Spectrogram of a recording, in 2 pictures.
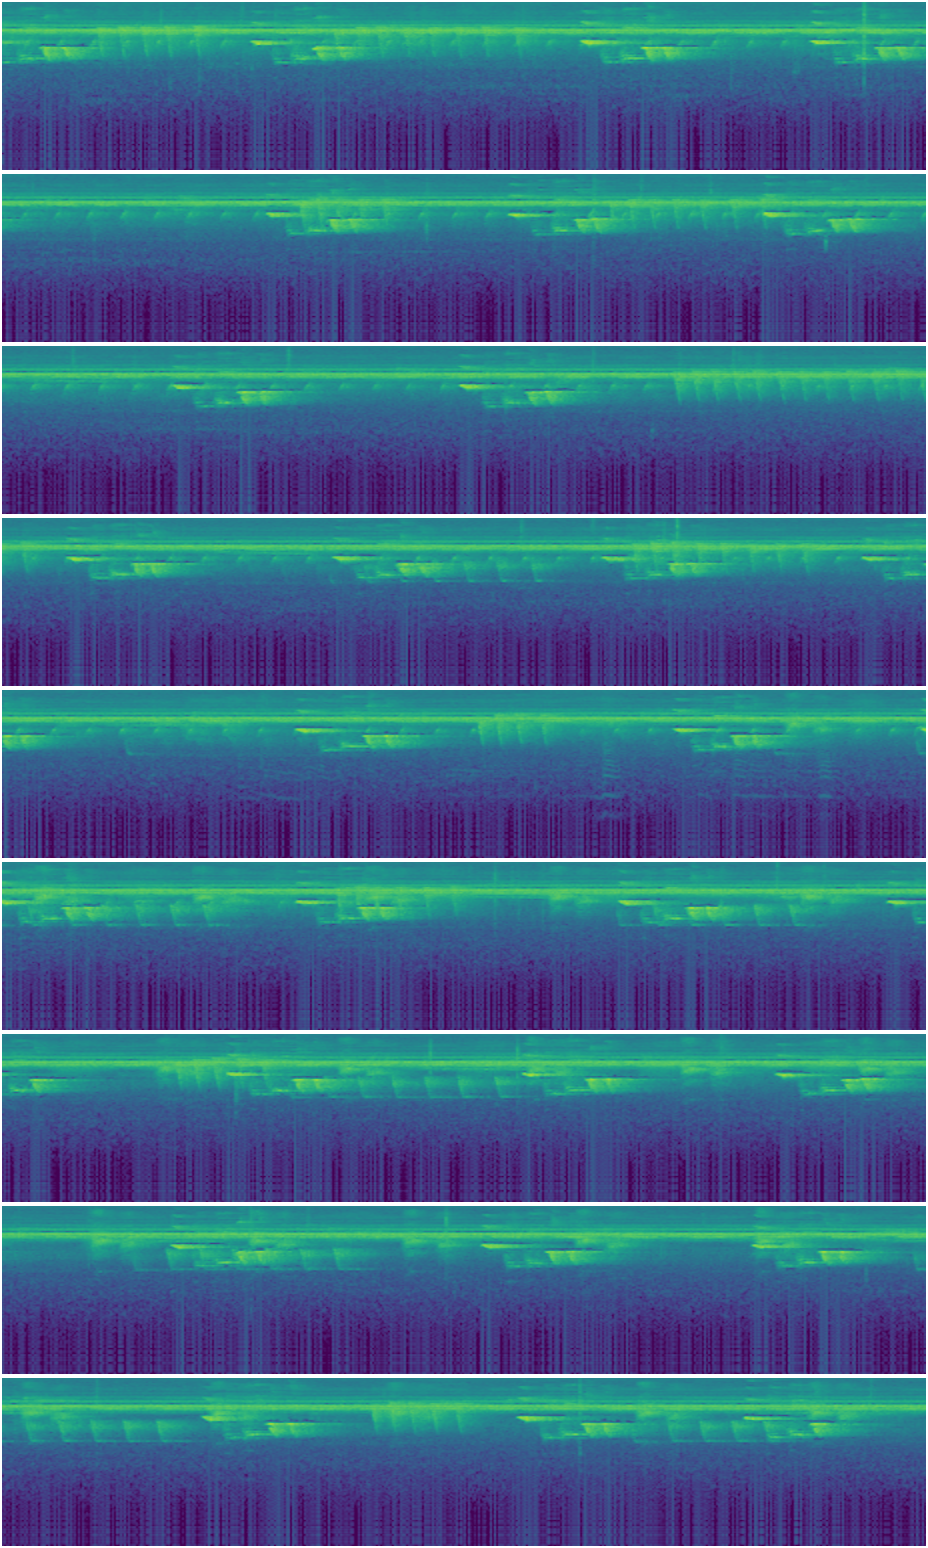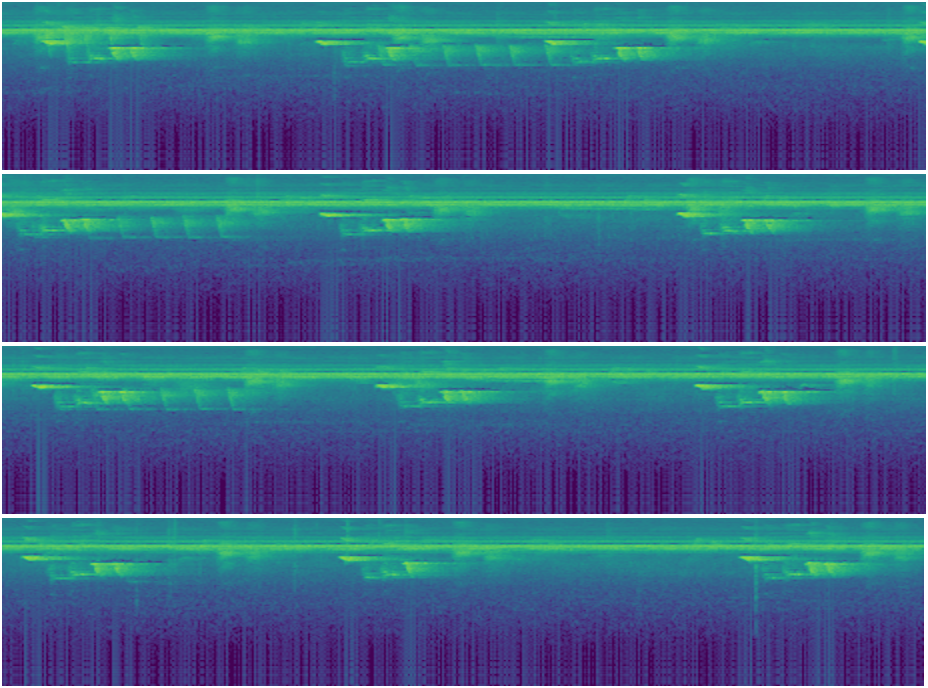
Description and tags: Thailand jungle day birds crickets insects echo cleaned
Thailand, insects, crickets, field-recording, day, jungle, birds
